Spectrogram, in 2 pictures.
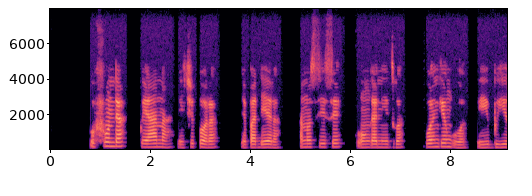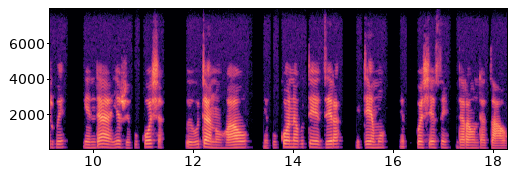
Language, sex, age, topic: Ndau, female, 36-49, education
